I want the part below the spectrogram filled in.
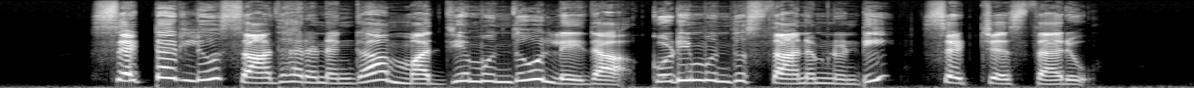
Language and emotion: Telugu, neutral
